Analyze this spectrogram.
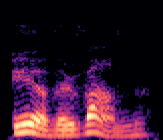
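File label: "övervann", Swedish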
